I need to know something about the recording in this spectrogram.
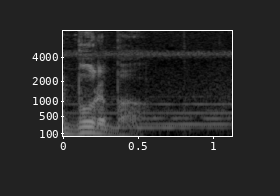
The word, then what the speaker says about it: Bourbon: Niech będzie, panie Messie de Bourbon. Akcent kładzie się na ostatnią sylabę. Bourbon.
